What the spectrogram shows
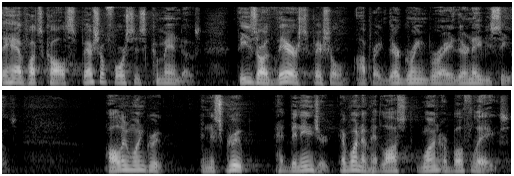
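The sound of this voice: A man talks at a moderate pace and a medium pitch, with ordinary pitch variation.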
